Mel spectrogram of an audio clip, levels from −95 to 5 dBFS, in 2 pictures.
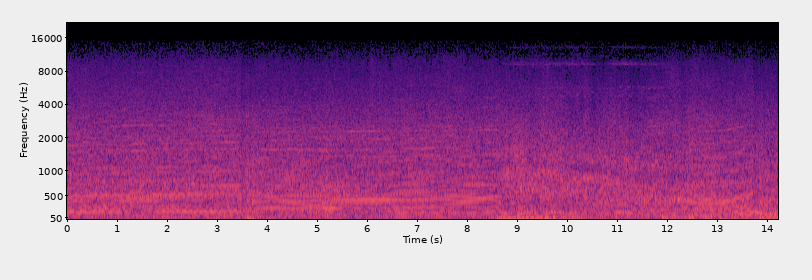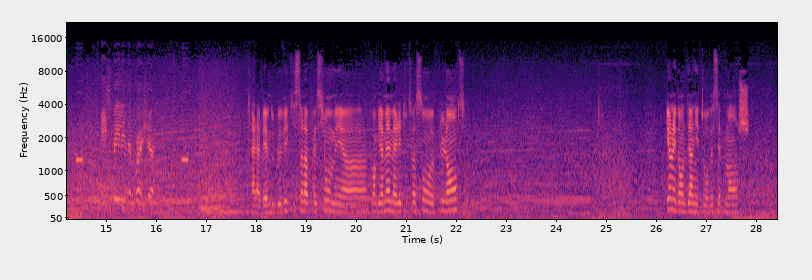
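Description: At 16.07 s a repeated buffer occurs: fresh audio arrived late, so a piece of about 5 ms played once more with hard joins. Being so short, it sounds like a click rather than a stutter, and unlike a dropout the sound briefly repeats instead of cutting to silence.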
